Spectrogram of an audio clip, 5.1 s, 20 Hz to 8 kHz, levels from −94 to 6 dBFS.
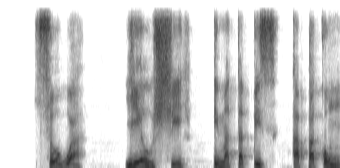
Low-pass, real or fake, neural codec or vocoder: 7.2 kHz; fake; codec, 24 kHz, 3 kbps, HILCodec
